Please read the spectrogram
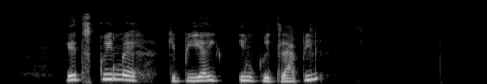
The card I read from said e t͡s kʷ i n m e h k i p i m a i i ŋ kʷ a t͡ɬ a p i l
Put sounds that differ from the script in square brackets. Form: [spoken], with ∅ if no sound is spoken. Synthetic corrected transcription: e t͡s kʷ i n m e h k i p i [∅] a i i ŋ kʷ [i] t͡ɬ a p i l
